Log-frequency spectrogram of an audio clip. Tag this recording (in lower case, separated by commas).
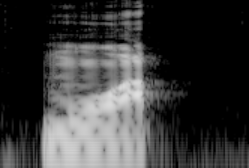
human voice, male speech, speech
